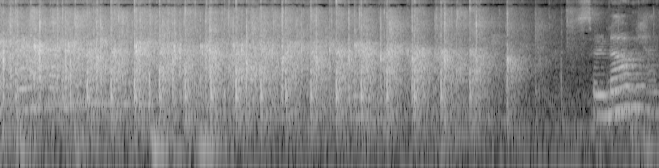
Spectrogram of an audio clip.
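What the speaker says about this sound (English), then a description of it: "Can we please give him a round of applause once again?" An audience applauds with steady, dense clapping at a panel discussion event in Leicester. The clapping fades out after about five seconds, and a speaker then begins talking.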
